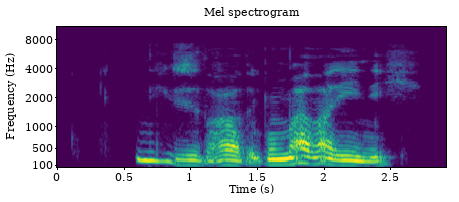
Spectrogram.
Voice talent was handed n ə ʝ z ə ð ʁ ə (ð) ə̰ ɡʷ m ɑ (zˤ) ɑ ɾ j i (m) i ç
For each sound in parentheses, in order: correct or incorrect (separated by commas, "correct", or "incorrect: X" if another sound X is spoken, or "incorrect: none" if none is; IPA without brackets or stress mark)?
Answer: correct, incorrect: ðˤ, incorrect: n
